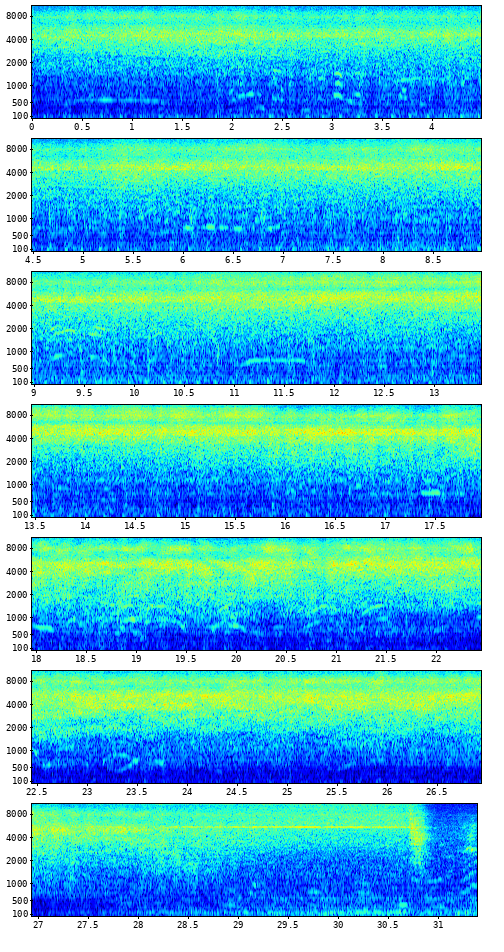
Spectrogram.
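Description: Rack-railway steam locomotive letting off steam in a loud, steady hiss, with faint voices underneath.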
